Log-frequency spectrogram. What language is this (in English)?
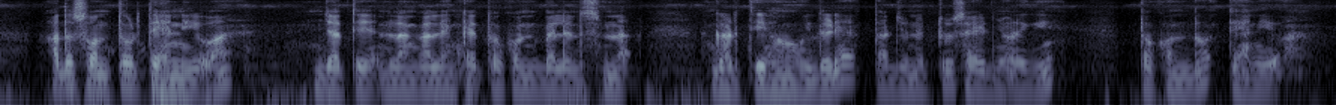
Santali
